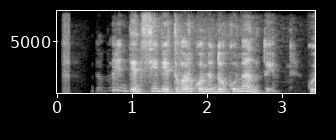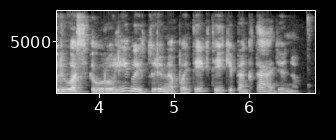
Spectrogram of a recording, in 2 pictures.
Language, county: Lithuanian, Panevėžys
